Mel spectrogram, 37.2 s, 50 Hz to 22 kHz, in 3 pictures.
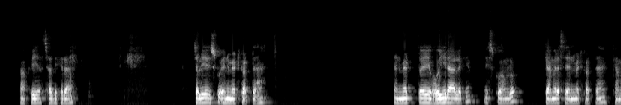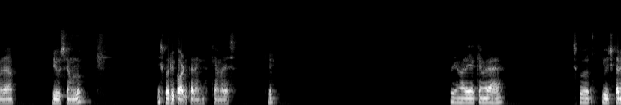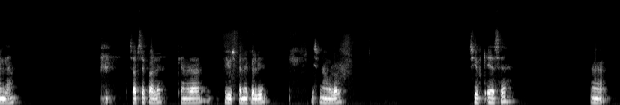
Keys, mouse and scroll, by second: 2.6 scroll down 1, 5.5-7.3 scroll down 1, 7.3 space, 17.5 space, 18.1 space, 24.1 click, 32.3 click.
